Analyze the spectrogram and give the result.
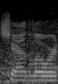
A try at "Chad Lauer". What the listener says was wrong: I feel like you're putting more emphasis on it than I usually do.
